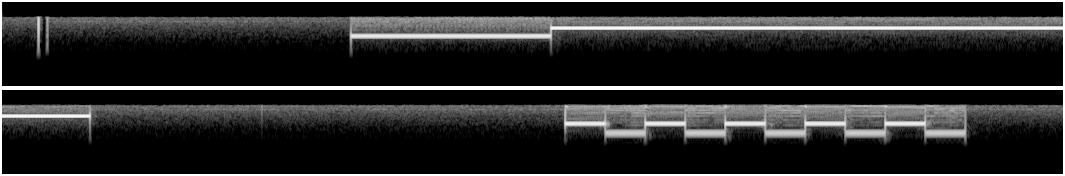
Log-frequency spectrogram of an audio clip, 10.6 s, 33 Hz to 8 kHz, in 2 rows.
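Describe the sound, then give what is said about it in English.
Fire dispatch alert tones from Warren County dispatch, dropped in error for Station 75 Fire: a short mid-pitched tone steps up into a long, steady higher tone, then after a pause a loud warbling tone rapidly alternates between two pitches for two seconds. No voices. “Repeating, station 75 Fire, your tones were dropped in error, my apologies.”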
